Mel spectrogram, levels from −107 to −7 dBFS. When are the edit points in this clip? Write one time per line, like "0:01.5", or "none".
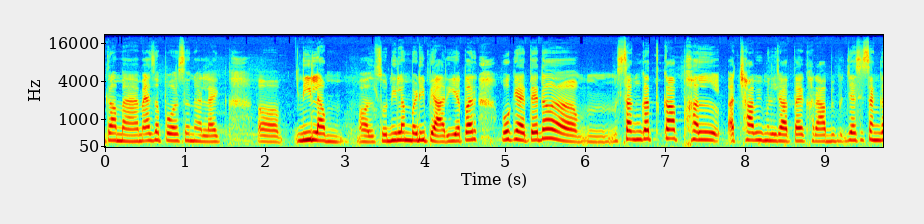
none

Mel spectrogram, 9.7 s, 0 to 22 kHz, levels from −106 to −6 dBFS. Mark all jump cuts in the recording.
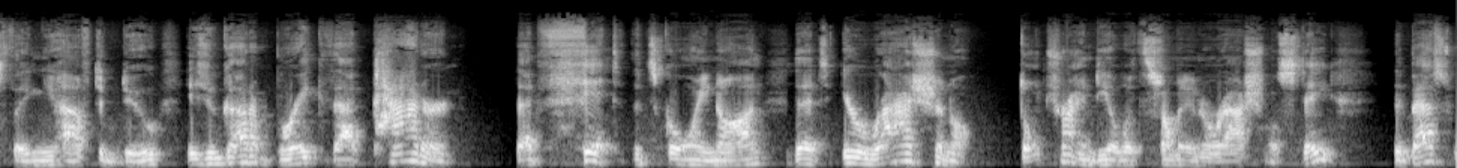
0:05.2
0:06.7

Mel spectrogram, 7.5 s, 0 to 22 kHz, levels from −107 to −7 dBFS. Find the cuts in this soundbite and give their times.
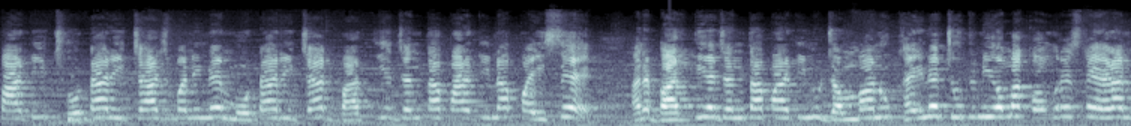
none

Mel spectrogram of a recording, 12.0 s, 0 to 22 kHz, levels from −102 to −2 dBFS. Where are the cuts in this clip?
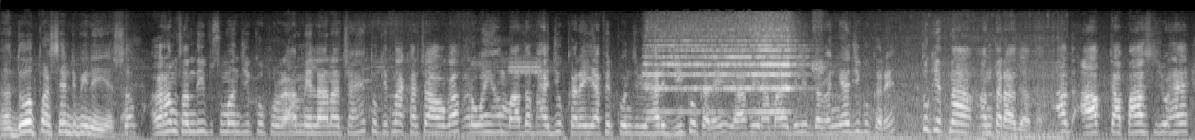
0:01.2
0:04.7
0:10.6

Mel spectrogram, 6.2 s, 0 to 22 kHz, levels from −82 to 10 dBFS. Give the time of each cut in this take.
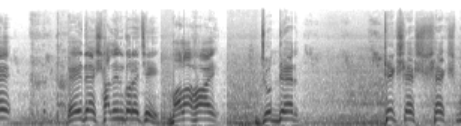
0:02.2
0:03.0

